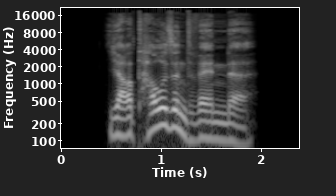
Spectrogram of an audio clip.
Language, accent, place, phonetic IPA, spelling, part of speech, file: German, Germany, Berlin, [jaːɐ̯ˈtaʊ̯zn̩tˌvɛndə], Jahrtausendwende, noun, De-Jahrtausendwende.ogg
- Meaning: turn (end) of the millennium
